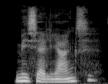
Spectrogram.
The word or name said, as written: mesalliance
